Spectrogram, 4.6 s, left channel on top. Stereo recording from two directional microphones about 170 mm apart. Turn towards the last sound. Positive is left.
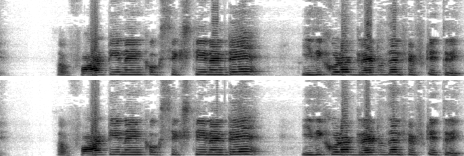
turn(degrees=-10)  # may be behind; listen again after turning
